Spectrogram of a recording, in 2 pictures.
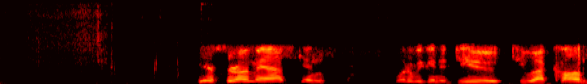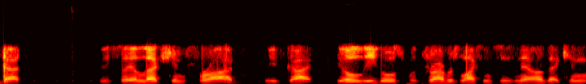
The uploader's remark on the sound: listeners call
